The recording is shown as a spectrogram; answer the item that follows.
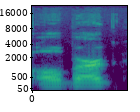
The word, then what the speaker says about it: Åberg: And I mean, just to reiterate, I heard Åberg. I heard the A isn't pronounced like an A in Swedish. It's an O. So I heard people saying Åberg.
